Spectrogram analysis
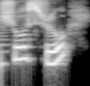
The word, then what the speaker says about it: শ্মশ্রু: আবার শ্মশান বা শ্মশ্রু, এখানে ম ফলা আছে শব্দের শুরুতে এবং সেখানে ম ফলার উচ্চারণ একেবারেই হচ্ছে না এবং কোনো দ্বিত্ব উচ্চারণও হচ্ছে না।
